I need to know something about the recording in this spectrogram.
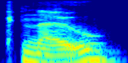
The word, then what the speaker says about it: know: line, German kennen, and through our English to know. We still write the K, but we we don't don't pronounce it.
